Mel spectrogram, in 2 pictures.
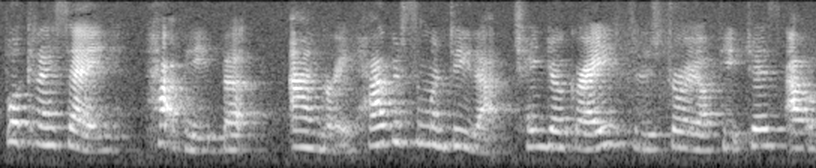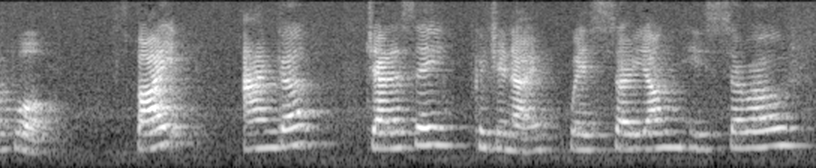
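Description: A woman's voice: high-pitched, moderate pace, sharp tone, far from the mic. A young woman playing a cocky, indignant student, sassy and self-assured, in a scripted mockumentary drama. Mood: indignant, smug. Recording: roomy, slightly noisy, off-mic.

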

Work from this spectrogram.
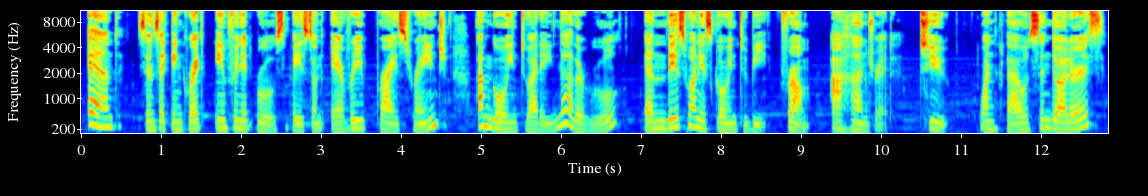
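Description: A woman narrating a software tutorial in an instructional way, explaining step by step with casual check-ins. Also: medium pitch. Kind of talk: instructional screen-recording narration. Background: background music.

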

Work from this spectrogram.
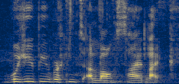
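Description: A woman's voice: medium pitch, fast talker. A woman, hosting a casual studio chat with many fillers, close to a desk mic. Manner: warm, chatty, many fillers. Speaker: talk show host. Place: small indoor studio. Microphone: headset with desk mic.

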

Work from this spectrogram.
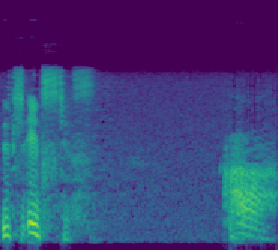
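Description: A man's voice: mid-range voice, very slow, no room sound. Exasperated, sarcastic man on a muffled mic. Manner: exasperated, sarcastic, sighing asides; frequent throat clearing. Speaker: host and reader of fan fiction. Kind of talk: read-aloud of fan fiction with sardonic commentary. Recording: dull, muffled lo-fi microphone.

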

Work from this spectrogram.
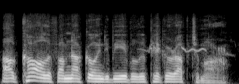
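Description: A man's voice: medium pitch, lively intonation, racing, slight background noise, lightly acted. A man playing a harried, defensive divorced father in an audio drama, weary and impatient. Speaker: voice actor.

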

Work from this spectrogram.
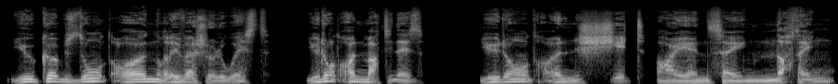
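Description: An actor playing a surly, hostile lorry driver in a video game, sneering and swearing constantly, with a husky voice. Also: male voice, lowish voice, no room sound, full character voice. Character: surly bigoted male lorry driver, middle-aged, hostile. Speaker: game character. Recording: dry close studio recording.

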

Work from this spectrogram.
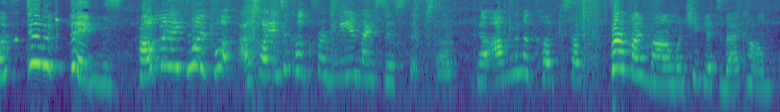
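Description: A young woman with an excitable, childlike, playful way of talking, chatting casually as she cooks for a vlog. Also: high-pitched, a little hiss or hum, rough recording. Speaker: amateur cooking vlogger. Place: home kitchen, indoors.

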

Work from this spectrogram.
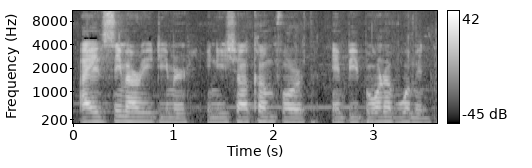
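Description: Flat-toned devout king, played by a young man. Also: mid-range voice, a little fast, slight background noise, natural voice, low-quality recording. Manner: flat, formal recitation. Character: devout king praying in fervent repentance. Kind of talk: amateur scripture pageant acting. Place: outdoor wooded stage. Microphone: handheld microphone. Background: music playing.

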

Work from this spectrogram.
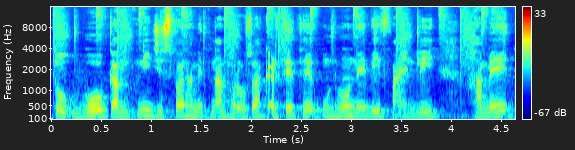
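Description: A man's voice: a little high, fairly even intonation, unhurried, darkish tone, soft background music. A young man in his twenties hosting a tech news channel, presenting upbeat and direct to camera in a home studio, speaking on a lapel mic. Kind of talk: scripted tech news explainer. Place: indoor home studio with lit gaming setup.

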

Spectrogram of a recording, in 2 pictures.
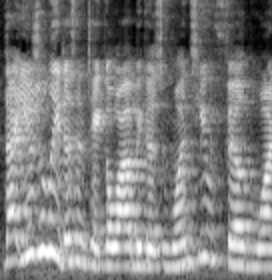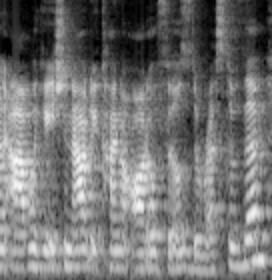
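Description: Bright-voiced expressive young American woman. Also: mid-range voice, fairly quick. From South Florida, immigrant from the Philippines. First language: a language other than English. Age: 20s. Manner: expressive, slangy, emphatic. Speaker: vlogger. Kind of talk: casual chat to camera. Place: small bare room indoors. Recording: echoey room.

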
